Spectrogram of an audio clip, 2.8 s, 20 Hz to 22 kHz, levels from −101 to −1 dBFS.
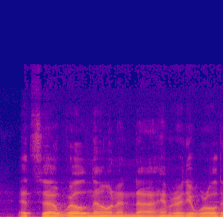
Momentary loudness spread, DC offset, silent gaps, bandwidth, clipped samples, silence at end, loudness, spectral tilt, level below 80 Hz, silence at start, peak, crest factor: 5 LU; under 0.1%; none; 11 kHz; under 0.1%; 0 s; -29 LUFS; -8.5 dB/octave; -40 dBFS; 0.25 s; -12 dBFS; 16 dB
